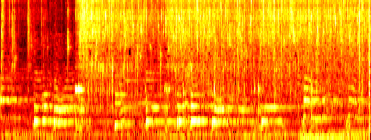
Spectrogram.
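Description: Seeds crackling faintly in hot oil in a kadai, then whole peeled shallots tipped in about a second and a half in, setting off a loud, steady sizzle.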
